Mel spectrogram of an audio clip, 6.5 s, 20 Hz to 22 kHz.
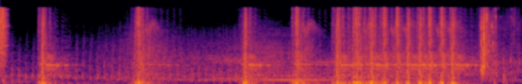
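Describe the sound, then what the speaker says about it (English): Half-Life 2 MMod weapon fire with the Garry's Mod tool gun sample mixed in: sharp repeated shots spaced about a second apart, then a quicker run of bursts toward the end, fairly distant and moderately loud. "if you listen to that sound, you can hear the sample of the tool gun that they use in Gary's mod"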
